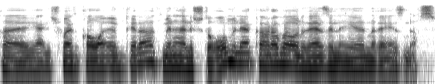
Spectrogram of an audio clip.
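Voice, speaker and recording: A man rattles along at a very fast pace, his pitch medium and its variation ordinary. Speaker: YouTuber giving advice on life in Germany. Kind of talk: tutorial. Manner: casual, conversational.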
